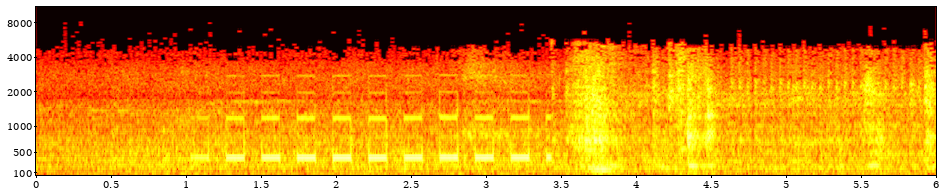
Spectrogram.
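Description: A train travelling back to London rumbles steadily along the rails. A run of about nine evenly spaced, tonal pulses rings out over the rumble, followed by a few louder clattering knocks and bumps.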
